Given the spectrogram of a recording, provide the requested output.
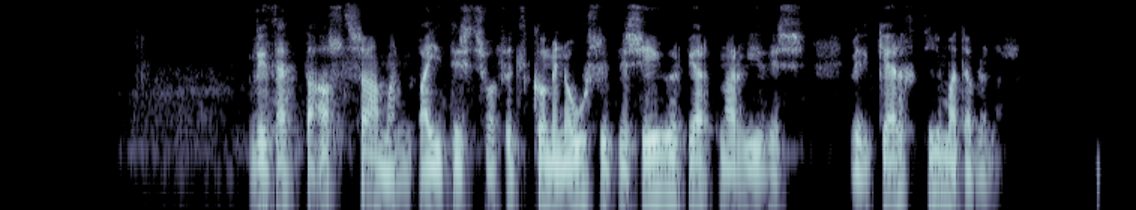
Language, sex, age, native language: Icelandic, male, 20-29, Icelandic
